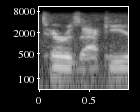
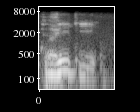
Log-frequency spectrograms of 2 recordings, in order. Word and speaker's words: tzatziki: yeah, the other 2 I saw were the cinnamon bun and I don't even know how to pronounce it, like terazaki or some shit like that. Tzatziki.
